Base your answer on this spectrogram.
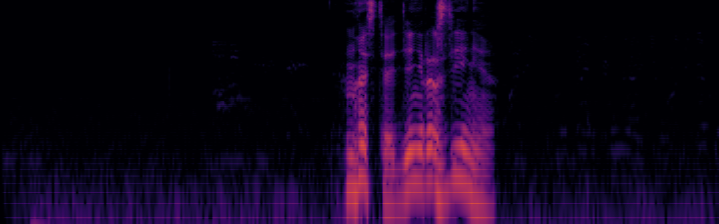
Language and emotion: Russian, positive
